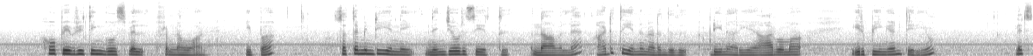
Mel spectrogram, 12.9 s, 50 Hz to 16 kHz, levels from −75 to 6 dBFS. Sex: female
